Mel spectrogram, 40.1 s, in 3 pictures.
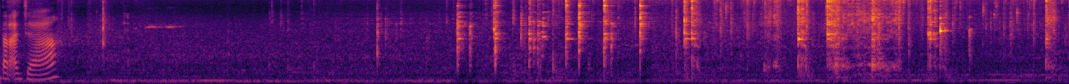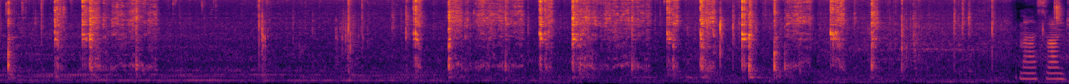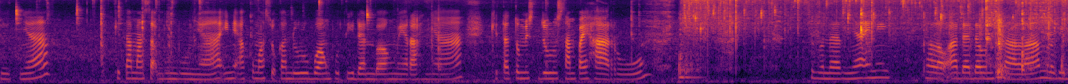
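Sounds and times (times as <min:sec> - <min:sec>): beans frying in oil: 0:03.4 - 0:31.4, 0:35.2 - 0:40.0
spatula scraping a wok: 0:06.4 - 0:15.6, 0:17.6 - 0:25.5, 0:34.8 - 0:36.7, 0:37.9 - 0:40.0.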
